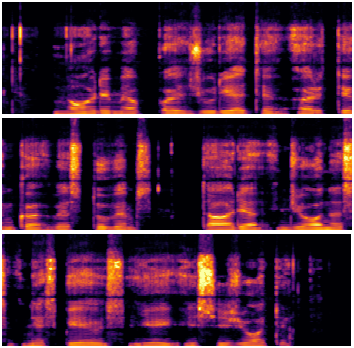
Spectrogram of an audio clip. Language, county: Lithuanian, Alytus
